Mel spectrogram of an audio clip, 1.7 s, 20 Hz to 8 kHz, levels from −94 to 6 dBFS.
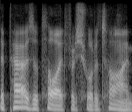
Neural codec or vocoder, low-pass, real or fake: codec, 16 kHz, 0.8 kbps, ZipCodec; 7.2 kHz; fake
